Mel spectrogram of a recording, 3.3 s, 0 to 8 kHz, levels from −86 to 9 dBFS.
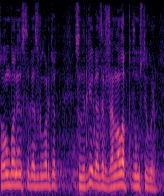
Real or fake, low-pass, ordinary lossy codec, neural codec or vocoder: fake; none; none; codec, 16 kHz, 16 kbps, FunCodec, trained on Chinese and English, 50 frames a second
